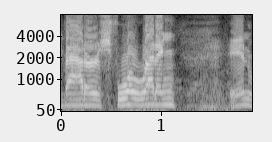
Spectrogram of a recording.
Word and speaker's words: Reading: And Liam Hansen will finish out the starting 9 batters for Reading in right field.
